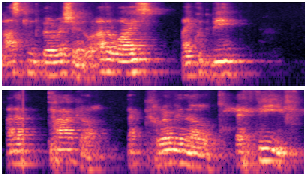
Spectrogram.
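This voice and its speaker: A man's voice: medium pitch, warm tone. A man giving a religious lesson on Quran commentary, arguing through rhetorical questions and everyday examples. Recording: very echoey room, distant mic.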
